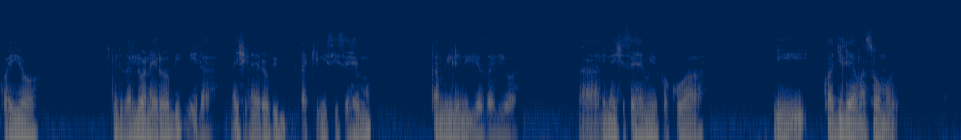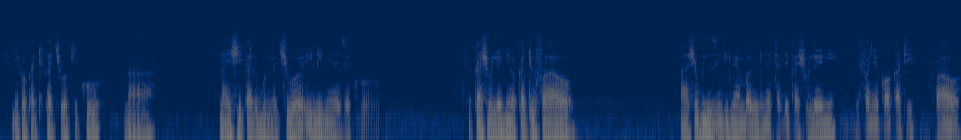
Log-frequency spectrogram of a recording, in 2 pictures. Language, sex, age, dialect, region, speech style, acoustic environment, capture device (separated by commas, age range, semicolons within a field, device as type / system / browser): Swahili, male, 18-24, Kenya - Nairobi Sheng-influenced, Kenya, relaxed, silence, mobile / Linux / Chrome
